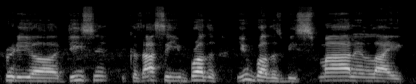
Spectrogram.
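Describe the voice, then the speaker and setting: A man's voice: high-pitched, moderate pace, noisy background. A man in casual, slangy chat as a panelist, enthusiastic and often repeating himself. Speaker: podcast panelist.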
